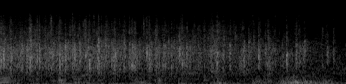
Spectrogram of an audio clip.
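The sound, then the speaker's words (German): Steady audience applause for a performer at a reading event, a dense patter of many hands clapping at once, sustained and fairly loud with no pauses throughout. “Klatscht direkt weiter”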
